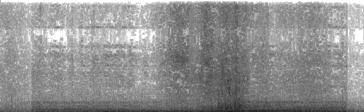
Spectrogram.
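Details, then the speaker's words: Suzuki Swift daily driver needing a wheel bearing: a low grinding growl over road noise swells as the car gathers speed while driving. Worn wheel bearing. "And also, this sack of shit, which is my daily driver, needs a wheel bearing."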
